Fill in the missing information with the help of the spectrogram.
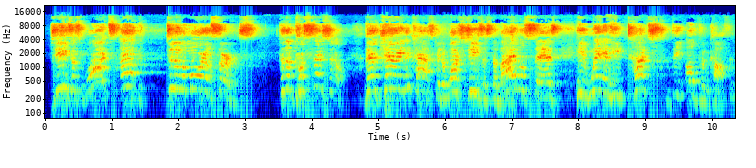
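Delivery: shouted, high preaching climax; roaring the story to the church; full-force preaching. Acted. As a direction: preach it out at the top of your voice.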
